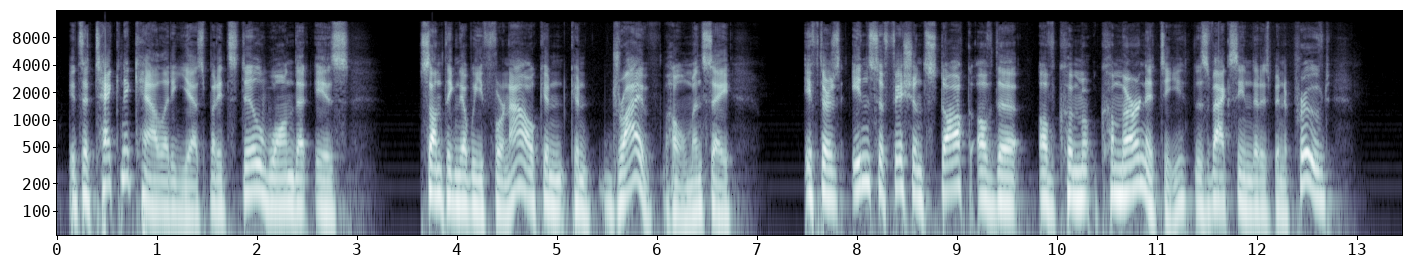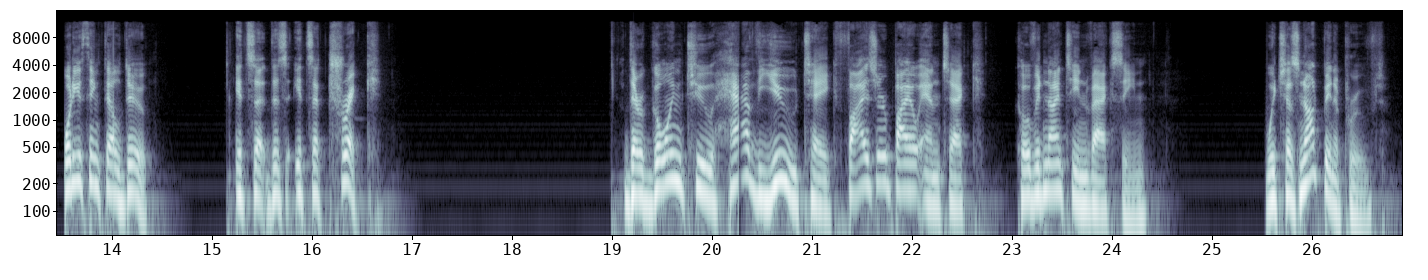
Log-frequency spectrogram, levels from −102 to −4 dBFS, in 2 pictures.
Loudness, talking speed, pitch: -18 LUFS, 140 wpm, 115 Hz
